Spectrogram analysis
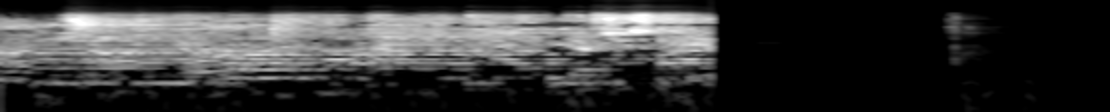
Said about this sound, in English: Sorry about that, a phone call.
